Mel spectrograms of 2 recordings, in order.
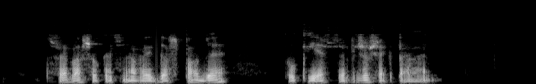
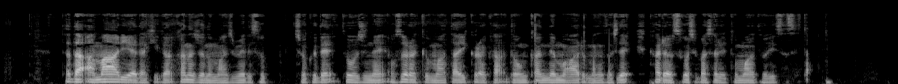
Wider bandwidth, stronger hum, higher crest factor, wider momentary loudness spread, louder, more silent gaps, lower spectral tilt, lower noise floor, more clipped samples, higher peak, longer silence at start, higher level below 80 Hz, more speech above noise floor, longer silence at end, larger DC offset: second, 4.6 kHz vs 11.5 kHz; neither; about the same, 20 dB vs 24 dB; second, 10 LU vs 14 LU; first, -20 LUFS vs -25 LUFS; neither; first, -6.5 dB/octave vs -5 dB/octave; first, -77 dBFS vs -67 dBFS; neither; about the same, 0 dBFS vs 0 dBFS; second, 0.5 s vs 0.65 s; second, -56 dBFS vs -44 dBFS; first, 58 dB vs 42 dB; first, 1.05 s vs 0.7 s; neither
